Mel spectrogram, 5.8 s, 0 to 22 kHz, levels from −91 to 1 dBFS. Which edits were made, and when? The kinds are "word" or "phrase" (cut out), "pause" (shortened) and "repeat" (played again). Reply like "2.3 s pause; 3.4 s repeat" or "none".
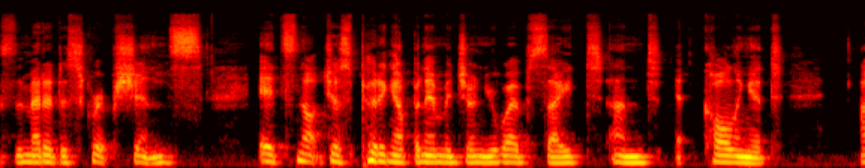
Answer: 1.6 s pause

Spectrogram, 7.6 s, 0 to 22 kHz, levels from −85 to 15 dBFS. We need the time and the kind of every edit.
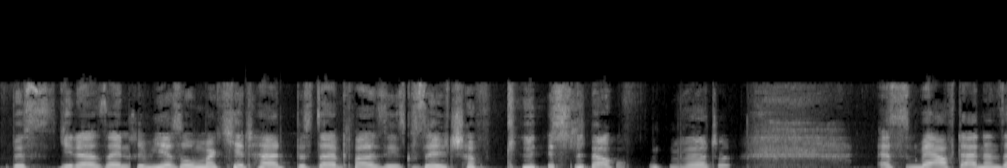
1.0 s word; 2.6 s word; 3.0 s word

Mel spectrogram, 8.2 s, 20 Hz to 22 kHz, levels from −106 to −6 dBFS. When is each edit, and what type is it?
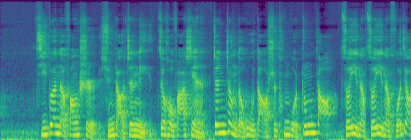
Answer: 7.3 s repeat

